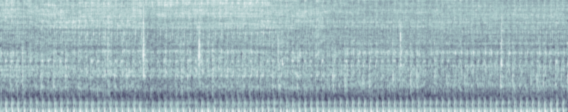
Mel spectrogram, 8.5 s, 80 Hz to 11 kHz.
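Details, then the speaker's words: Suzuki Quad Runner 250 single-cylinder after restoration, exhaust refitted and new TC crank oil seal, driven slowly in low range and reverse: steady beat near four per second, no whine, grind or knock; transmission normal. "Transmissions running through all its cogs properly exhaust I think it sounds all right"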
